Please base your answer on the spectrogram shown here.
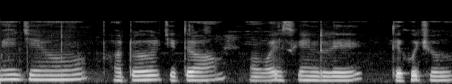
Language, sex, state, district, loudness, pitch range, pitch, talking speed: Odia, male, Odisha, Nuapada, -17 LUFS, 190-220 Hz, 200 Hz, 120 wpm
